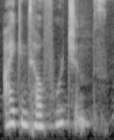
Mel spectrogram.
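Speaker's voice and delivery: slow unvoiced whisper; mysterious whisper. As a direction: lure them in with mystery. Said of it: "I said".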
